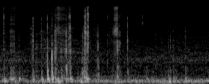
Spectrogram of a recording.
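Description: Handling noise from an iPad being moved about: a quick run of knocks, taps and rustles, thickest in the first second, over a steady low hum.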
